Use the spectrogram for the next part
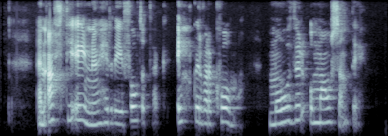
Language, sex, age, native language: Icelandic, female, 20-29, Icelandic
